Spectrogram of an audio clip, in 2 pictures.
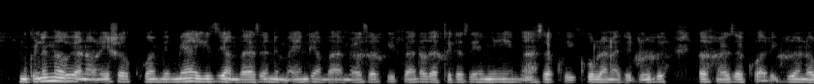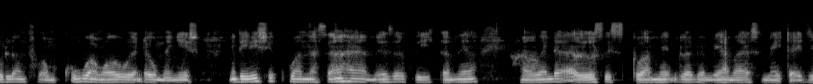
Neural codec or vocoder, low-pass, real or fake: codec, 16 kHz, 4.8 kbps, FACodec; 7.2 kHz; fake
